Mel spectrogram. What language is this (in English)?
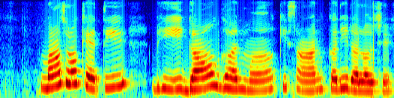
Maithili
